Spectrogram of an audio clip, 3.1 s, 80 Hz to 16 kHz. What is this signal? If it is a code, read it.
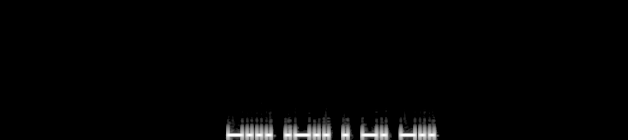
Morse code, heard as a keyed tone, about 50 wpm, 700 Hz. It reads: BLEND
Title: Multi-letter Phonemes 50wpm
